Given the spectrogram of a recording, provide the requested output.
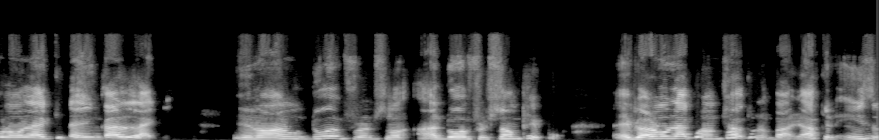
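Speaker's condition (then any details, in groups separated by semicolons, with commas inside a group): Cerebral palsy; mild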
